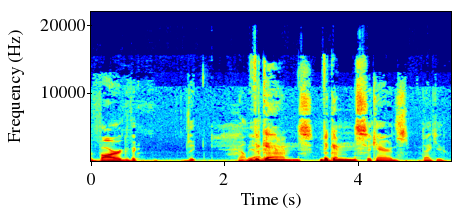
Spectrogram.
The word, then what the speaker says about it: Vikernes: Vikernes. Thank you. Vikernes.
